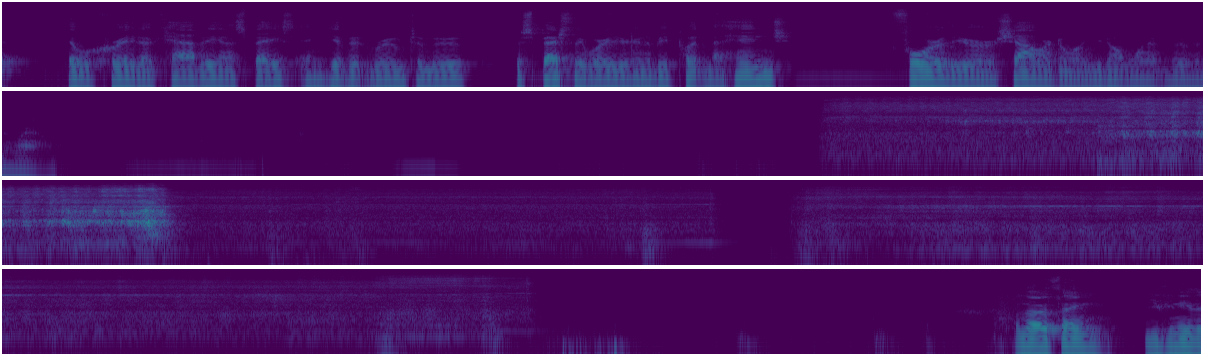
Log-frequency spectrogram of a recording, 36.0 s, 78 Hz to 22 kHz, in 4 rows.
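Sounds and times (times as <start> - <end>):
drill grinding through tile: 15.2 - 23.4, 24.0 - 31.1.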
